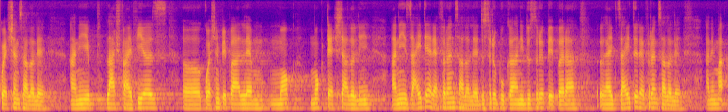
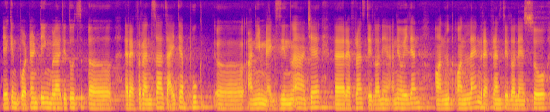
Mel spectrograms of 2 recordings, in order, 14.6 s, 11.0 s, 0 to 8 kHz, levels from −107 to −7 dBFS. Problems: background sounds at intervals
